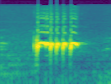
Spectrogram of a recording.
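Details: Local zebra dove song, used as a lure to prompt doves that seldom sing: one loud, rapid phrase of about six pulsed, cooing notes, ending in a drawn-out trailing note, in a quiet setting.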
